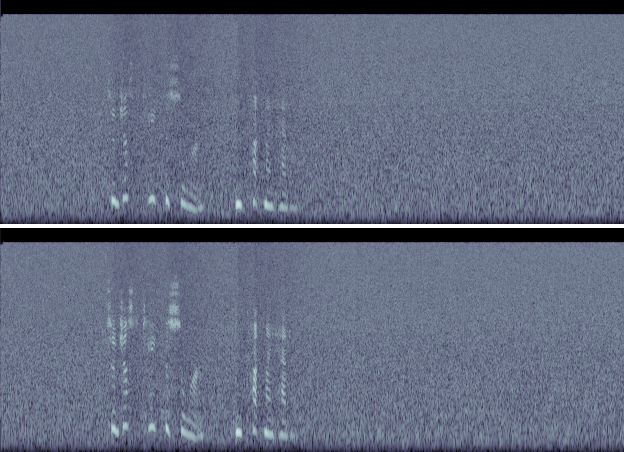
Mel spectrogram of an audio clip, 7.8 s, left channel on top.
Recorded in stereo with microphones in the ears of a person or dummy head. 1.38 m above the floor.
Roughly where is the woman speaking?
Right.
